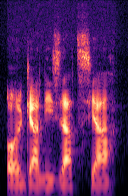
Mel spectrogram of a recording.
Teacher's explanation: this second to last syllable of the word is the one that you stress · The stress is on the second to last syllable, the za part, organizacja.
